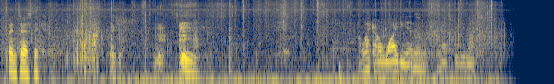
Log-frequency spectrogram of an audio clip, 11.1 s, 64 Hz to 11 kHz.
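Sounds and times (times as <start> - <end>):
rustling: 0.0 - 10.4
murmured voices: 0.2 - 9.8.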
